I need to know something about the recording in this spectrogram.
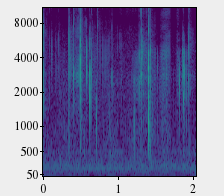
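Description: Thin plastic film wrapper of an imitation crab stick crinkling and tearing as it is peeled open by hand, in a series of irregular sharp crackles.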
